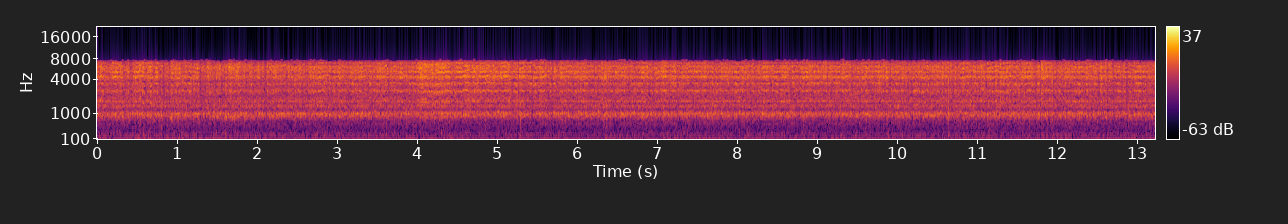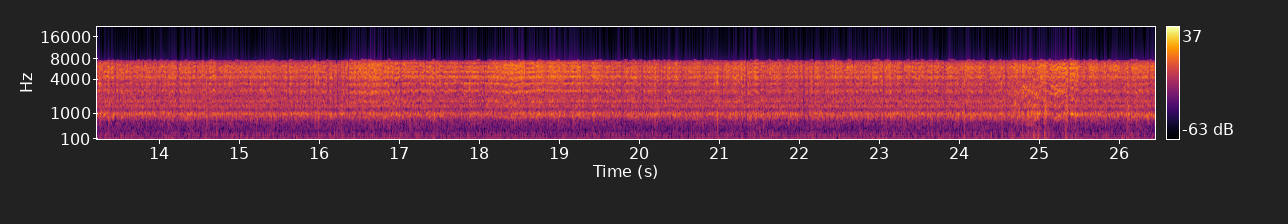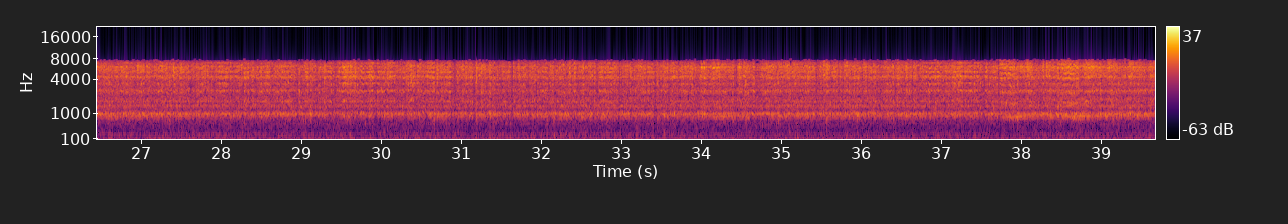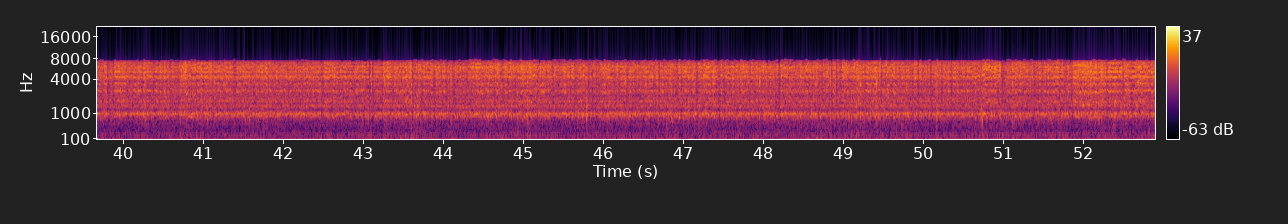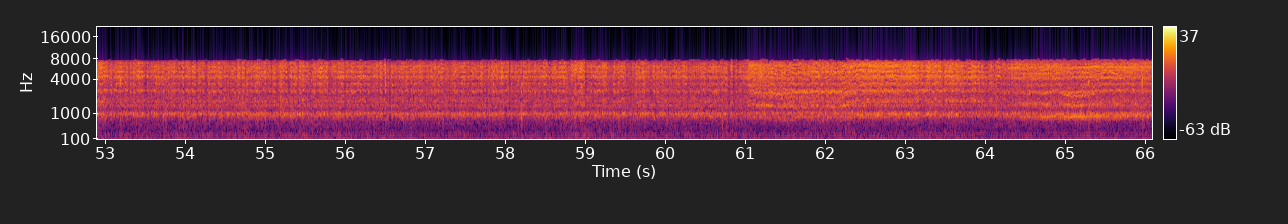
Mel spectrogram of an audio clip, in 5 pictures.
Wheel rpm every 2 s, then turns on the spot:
230, 230, 230, 240, 230, 230, 230, 230, 230, 230, 230, 230, 230, 230, 230, 230, 230, 230, 240, 240, 230, 230, 230, 240, 230, 230, 230, 230, 230, 230, 220, 220, 220.
none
